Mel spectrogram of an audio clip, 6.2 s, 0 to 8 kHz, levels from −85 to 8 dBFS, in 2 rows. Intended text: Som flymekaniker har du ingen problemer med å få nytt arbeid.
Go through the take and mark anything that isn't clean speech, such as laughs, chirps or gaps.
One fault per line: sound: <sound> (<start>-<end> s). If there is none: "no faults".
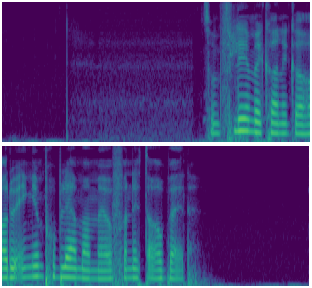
no faults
